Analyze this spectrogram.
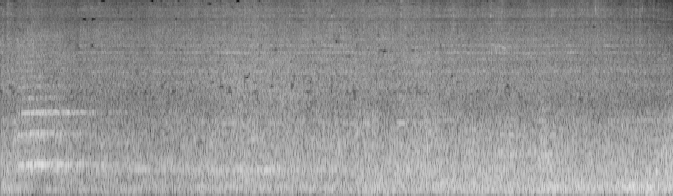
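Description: Loud, steady roar of heavy ore-mill machinery played over loudspeakers in a mine-mill sound-and-light show. It starts abruptly, with a brief pitched tone on top in the first second.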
